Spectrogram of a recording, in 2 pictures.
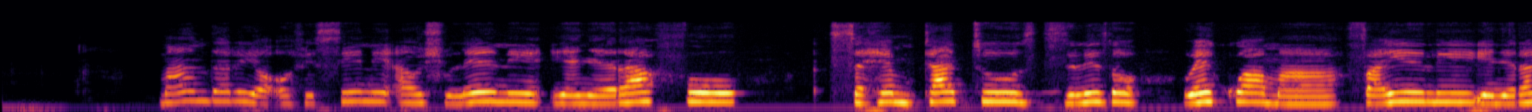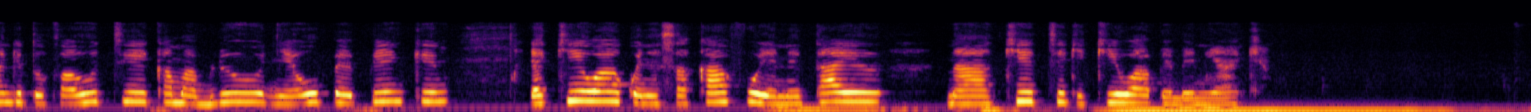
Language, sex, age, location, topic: Swahili, female, 18-24, Dar es Salaam, education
